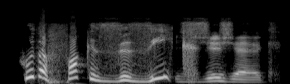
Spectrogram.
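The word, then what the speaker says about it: Žižek: Zizek. It's Zizek. Yeah, I'm not pronouncing that, bud. Zeke. It's easier than Zizek. Yeah. Well, it's just a de like it's a mix of a D and a Z.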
